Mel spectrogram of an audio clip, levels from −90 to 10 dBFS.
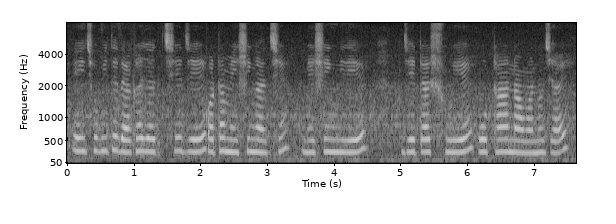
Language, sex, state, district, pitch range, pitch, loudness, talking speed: Bengali, female, West Bengal, Paschim Medinipur, 260-280 Hz, 265 Hz, -16 LUFS, 125 wpm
